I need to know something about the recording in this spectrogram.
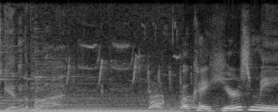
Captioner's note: nature and dog barks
